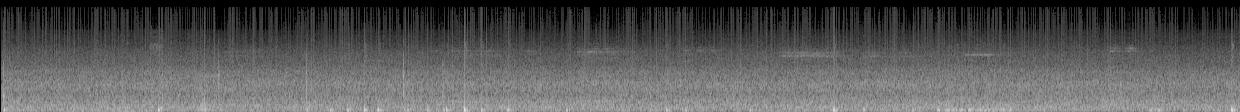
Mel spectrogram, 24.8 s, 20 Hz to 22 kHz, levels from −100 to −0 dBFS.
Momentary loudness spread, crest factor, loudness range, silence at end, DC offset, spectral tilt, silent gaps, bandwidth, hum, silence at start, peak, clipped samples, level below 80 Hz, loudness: 5 LU; 22 dB; 3 LU; 0 s; under 0.1%; -7.5 dB/octave; none; 16.5 kHz; none; 0.05 s; -8 dBFS; under 0.1%; -44 dBFS; -32 LUFS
